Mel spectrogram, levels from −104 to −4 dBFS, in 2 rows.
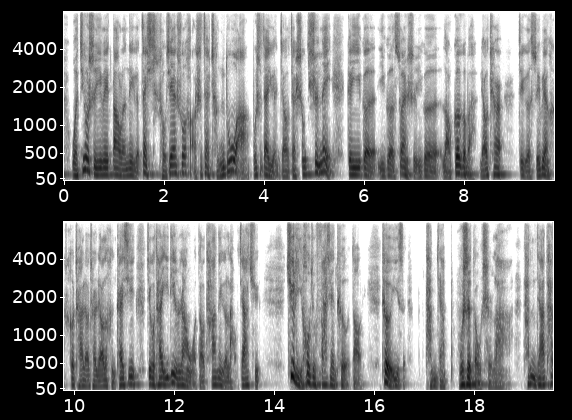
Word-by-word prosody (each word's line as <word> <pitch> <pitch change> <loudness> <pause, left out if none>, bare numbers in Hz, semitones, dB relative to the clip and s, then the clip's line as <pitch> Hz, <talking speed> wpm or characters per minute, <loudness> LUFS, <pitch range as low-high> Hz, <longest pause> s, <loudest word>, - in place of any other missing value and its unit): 我 110 -2 +2
就 205 - +4
是 145 -10 +2
因 120 0 +4
为 120 0 +5
到 120 -1 0
了 105 -1 -1
那 110 0 0
个 - - -5
在 160 - +1
首 125 -6 -5
先 145 +10 +3
说 150 +1 -2
好 145 - -10
是 120 - -7
在 130 +1 -3
成 105 +4 -2
都 190 +8 +4
啊， - - -2
不 115 - -4
是 120 - -6
在 115 -3 +2
远 90 -3 -4
郊， 95 0 -5
在 100 +3 -5
生 125 +5 -3
市 130 +5 +1
内 180 +6 +2 0.3
跟 125 -1 +4
一 120 0 +4
个 120 0 +1
一 105 - -5
个 - - -2
算 - - -1
是 - - -6
一 90 - -7
个 95 -4 -2
老 - - -3
哥 145 0 +7
哥 125 -2 +3
吧 130 -1 -6
聊 100 +2 -1
天 130 +3 -4
儿， 120 +1 0 0.3
这 115 - -4
个 90 -1 -4
随 90 +4 -3
便 120 -4 +2
喝 - - -10
喝 - - -4
茶 - - -5
聊 95 -1 -3
天 100 -1 -5
儿 - - -4
聊 95 +1 0
得 105 - -2
很 - - -9
开 115 0 +1
心。 130 +2 0 0.2
结 130 - 0
果 115 - +3
他 125 +2 +2
一 120 0 +3
定 135 -1 +3
让 105 -6 0
我 - - -8
到 - - -6
他 120 - -5
那 120 -1 -1
个 90 - -4
老 85 - -7
家 115 0 -1
去， 120 +2 -8 0.5
去 280 -3 +9
了 - - +4
以 - - +2
后 160 -2 +4
就 125 -3 +1
发 120 0 -3
现 115 -3 -2
特 - - -3
有 - - -4
道 - - -7
理、 120 - -25 0.3
特 - - +8
有 - - +8
意 105 +1 0
思。 - - -10 2.3
他 130 - -4
们 125 -3 +3
家 115 -1 +1
不 130 - -8
是 140 - 0
120 Hz, 285 characters per minute, -23 LUFS, 105-130 Hz, 2.3 s, 去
